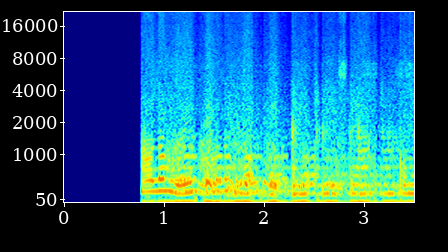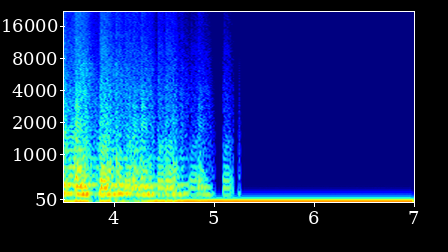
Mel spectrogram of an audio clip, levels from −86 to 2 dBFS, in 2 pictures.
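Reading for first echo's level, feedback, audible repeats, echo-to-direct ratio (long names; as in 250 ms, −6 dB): −8.5 dB, repeats not evenly spaced, 7, −1.0 dB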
